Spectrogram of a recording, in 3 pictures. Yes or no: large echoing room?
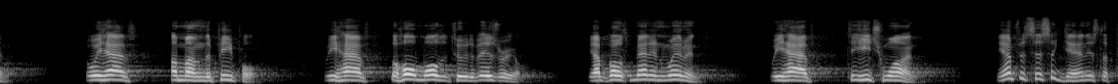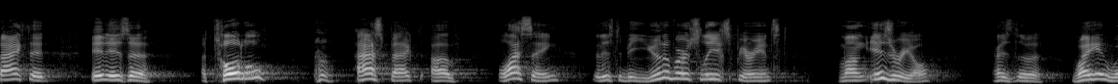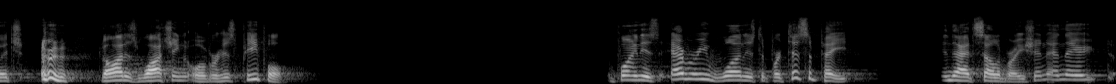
yes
